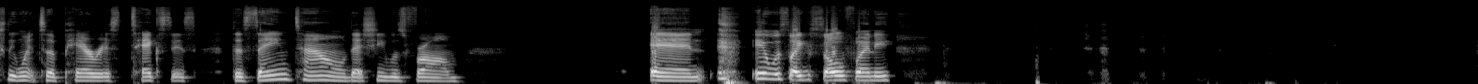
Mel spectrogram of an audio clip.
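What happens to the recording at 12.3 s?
Nothing goes wrong at 12.3 s; the audio carries on intact through that moment with no dropout, click or distortion.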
